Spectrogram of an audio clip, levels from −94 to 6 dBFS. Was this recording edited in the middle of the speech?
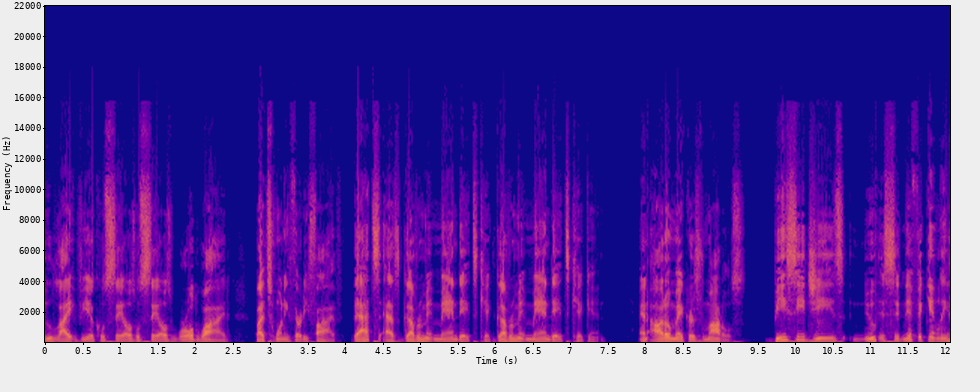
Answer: yes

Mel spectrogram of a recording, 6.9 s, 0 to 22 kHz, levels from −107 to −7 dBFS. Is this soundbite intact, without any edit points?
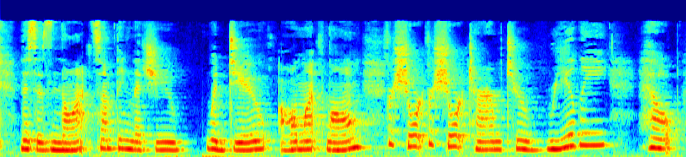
no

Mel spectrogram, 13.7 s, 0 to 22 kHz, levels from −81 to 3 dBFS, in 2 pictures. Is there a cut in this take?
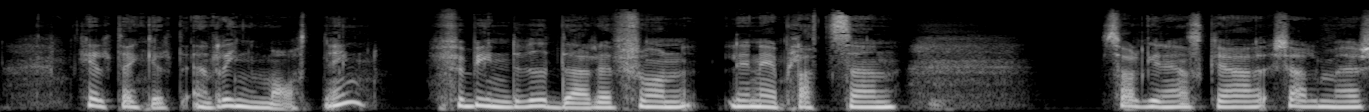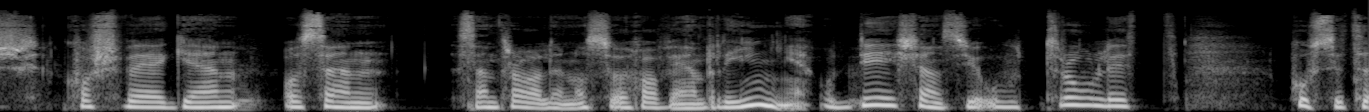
no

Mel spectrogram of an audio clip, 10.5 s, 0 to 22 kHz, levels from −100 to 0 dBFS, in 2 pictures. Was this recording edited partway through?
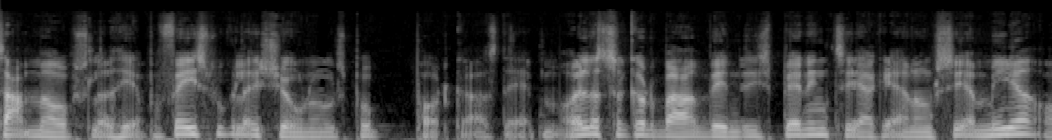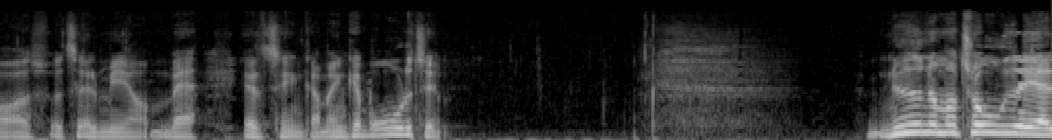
no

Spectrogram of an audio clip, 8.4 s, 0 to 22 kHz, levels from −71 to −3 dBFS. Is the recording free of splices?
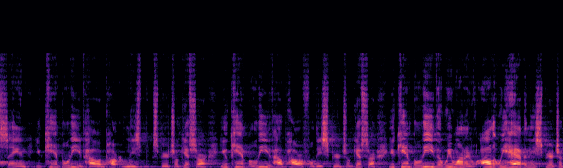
yes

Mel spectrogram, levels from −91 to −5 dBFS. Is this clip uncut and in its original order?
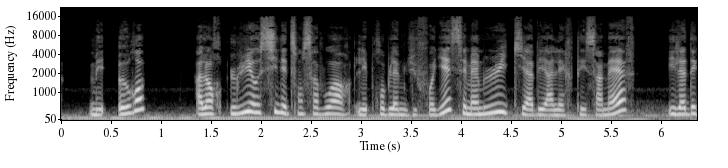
no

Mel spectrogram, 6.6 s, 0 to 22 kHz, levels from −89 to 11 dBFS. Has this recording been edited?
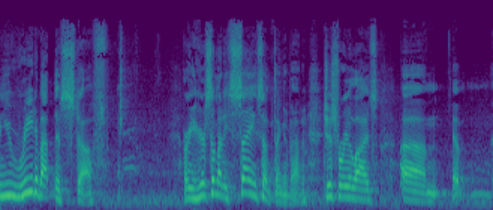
no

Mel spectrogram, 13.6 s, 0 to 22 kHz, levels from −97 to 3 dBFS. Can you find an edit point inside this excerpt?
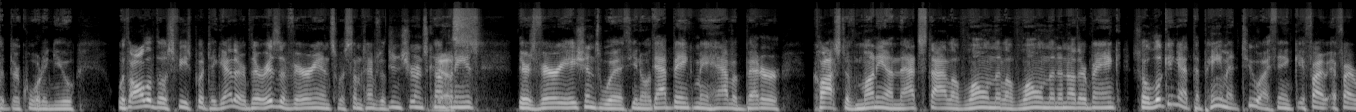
yes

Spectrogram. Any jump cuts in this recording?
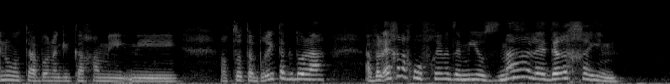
no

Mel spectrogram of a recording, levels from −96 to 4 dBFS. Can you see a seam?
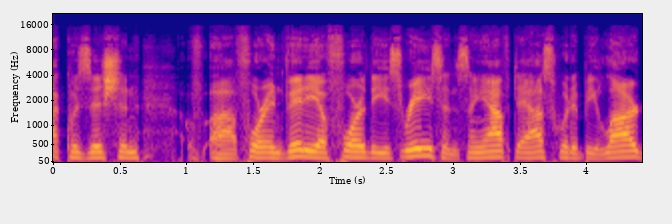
no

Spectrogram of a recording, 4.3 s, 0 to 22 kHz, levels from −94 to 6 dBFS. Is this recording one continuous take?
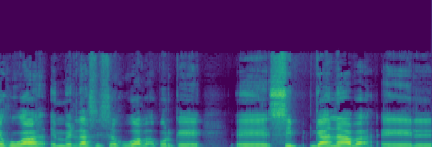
yes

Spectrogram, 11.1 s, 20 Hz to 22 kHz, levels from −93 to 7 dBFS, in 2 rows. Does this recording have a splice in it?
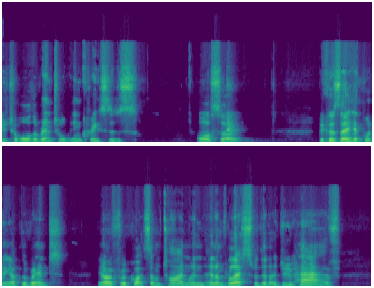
yes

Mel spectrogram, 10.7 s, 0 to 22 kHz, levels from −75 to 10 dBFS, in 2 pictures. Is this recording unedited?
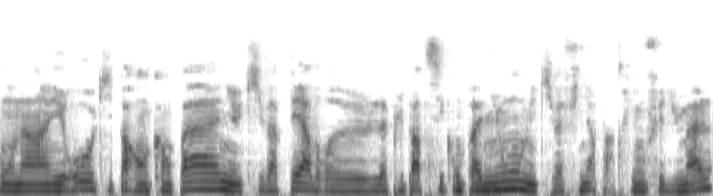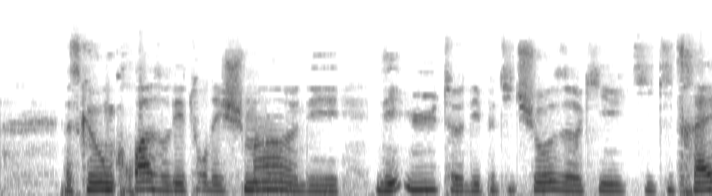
yes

